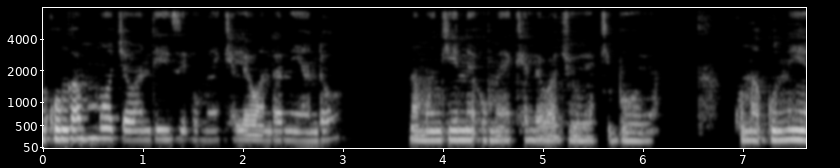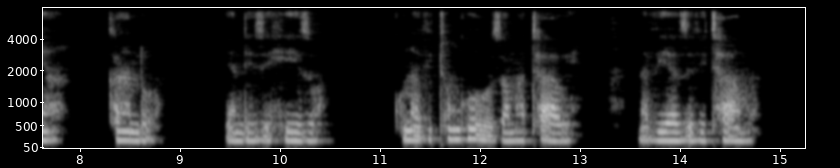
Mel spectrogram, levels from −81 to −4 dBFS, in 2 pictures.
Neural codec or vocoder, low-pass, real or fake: none; 7.2 kHz; real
